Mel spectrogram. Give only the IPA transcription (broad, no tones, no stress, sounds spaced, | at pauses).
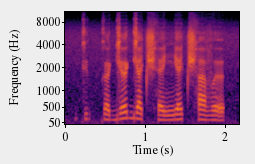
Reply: kʲ u kː œ ɡʲ œ ɡʲ a t͡ʃʰ ɛ ɲ ɛ t͡ʃʰ a v ə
